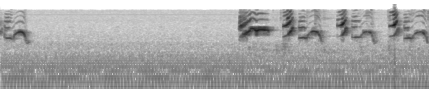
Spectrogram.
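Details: Pet bird doing a squeaky-toy sound it picked up without being taught: one shrill note, a two-second gap, then five quick squeaks, each rising and falling sharply.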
